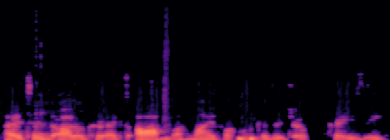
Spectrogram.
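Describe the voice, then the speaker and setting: A woman's voice: on the low side, fairly even intonation, normal speed, vocal fry, breathy edge. Stuffed-up woman on a dull lo-fi line. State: stuffed up nose. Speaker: guest Disney hotel expert. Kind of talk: casual chat.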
